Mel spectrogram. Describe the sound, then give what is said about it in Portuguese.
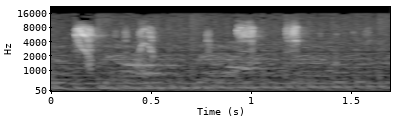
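A voice imitates a bat with four short, sharp, high-pitched squeaks in an uneven rhythm, moderately loud, with quiet pauses between them. “Como é que é um tutorial de, de imitar, imitar Bora, morcego?”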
